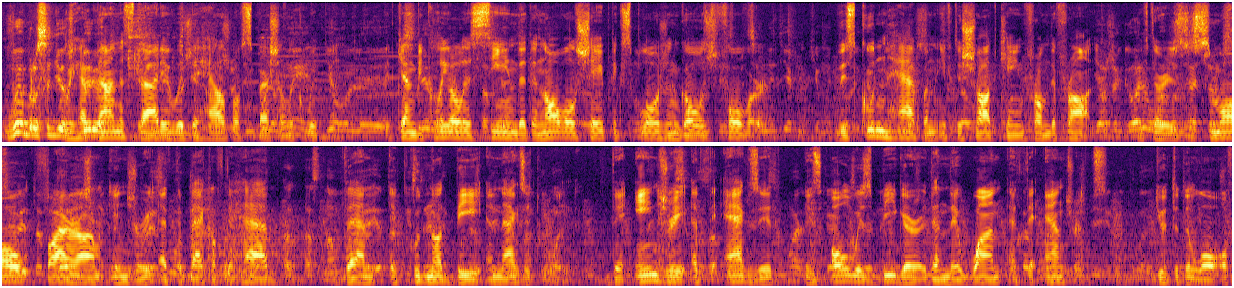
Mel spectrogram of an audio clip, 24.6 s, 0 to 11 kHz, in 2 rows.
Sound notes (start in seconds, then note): 8.4 speaks in foreign language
